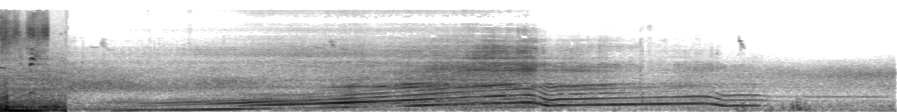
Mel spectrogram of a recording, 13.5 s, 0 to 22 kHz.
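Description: Acura TL's V6 engine accelerating past, its revs climbing steadily, dropping sharply at an upshift about eight seconds in and again about three seconds later, then fading as the car pulls away. Music plays briefly at the very start.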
